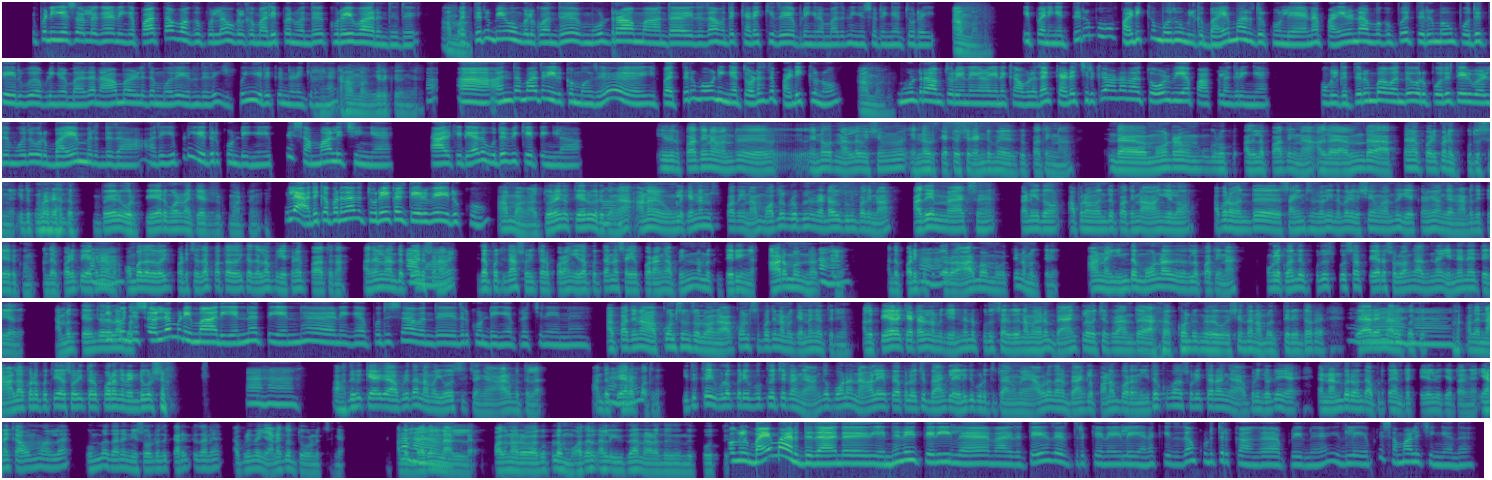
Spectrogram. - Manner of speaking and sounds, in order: chuckle; fan; laughing while speaking: "முன்னாடி"; other background noise; unintelligible speech; laughing while speaking: "அந்த அக்கவுண்ட்டுங்கிற"; drawn out: "அஹ்ம்"; laughing while speaking: "ரெண்டு வருஷம். அதுவுக்கே"; "இதக்கூடவா" said as "இதக்கூவா"
- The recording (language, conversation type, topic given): Tamil, podcast, மாற்றத்தில் தோல்வி ஏற்பட்டால் நீங்கள் மீண்டும் எப்படித் தொடங்குகிறீர்கள்?
- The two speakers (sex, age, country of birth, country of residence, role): female, 35-39, India, India, host; male, 35-39, India, India, guest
